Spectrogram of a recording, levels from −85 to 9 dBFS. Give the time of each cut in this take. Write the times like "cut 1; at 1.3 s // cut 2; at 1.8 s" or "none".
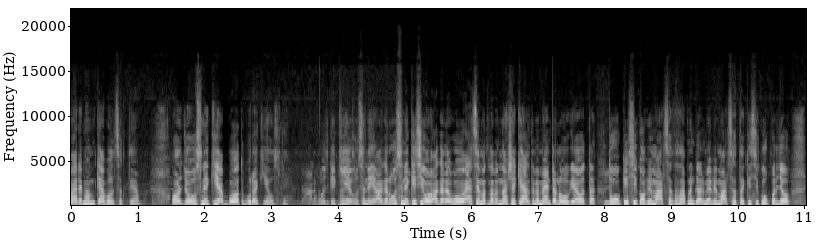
cut 1; at 3.9 s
